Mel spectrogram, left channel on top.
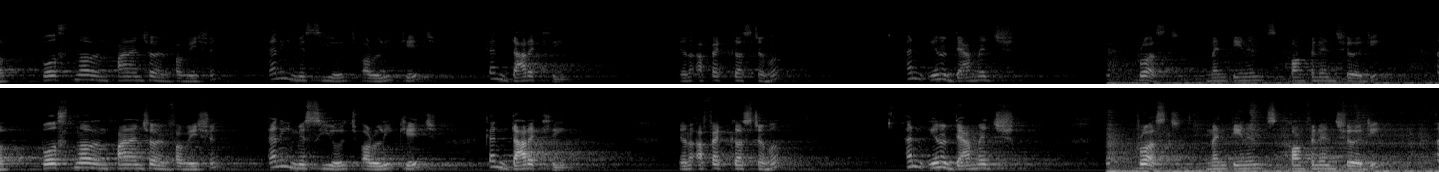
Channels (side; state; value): left; quieter; 14.6 dB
